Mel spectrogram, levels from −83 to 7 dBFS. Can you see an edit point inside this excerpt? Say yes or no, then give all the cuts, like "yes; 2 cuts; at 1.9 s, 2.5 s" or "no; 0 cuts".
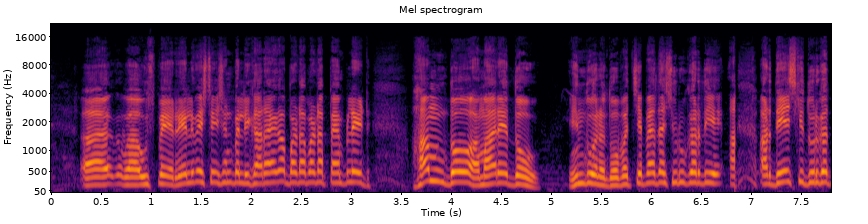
yes; 1 cut; at 6.9 s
